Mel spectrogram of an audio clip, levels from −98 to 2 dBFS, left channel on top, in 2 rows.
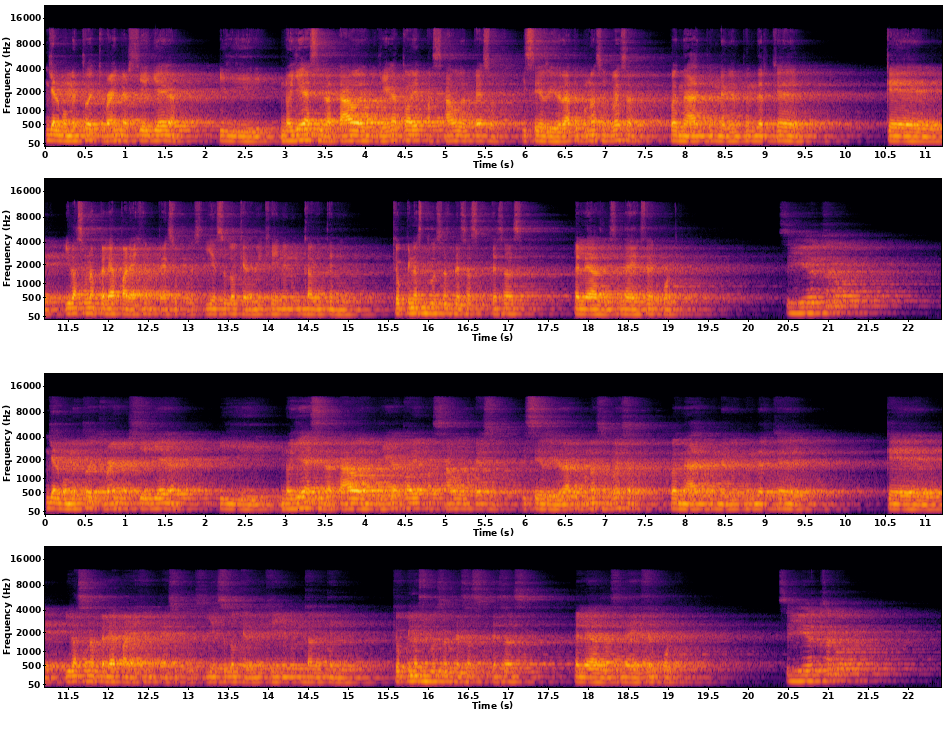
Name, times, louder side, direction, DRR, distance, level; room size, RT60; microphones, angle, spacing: voice 1, 0.0-1.7 2.2-5.7 6.0-7.4 7.8-9.5 10.5-15.0 15.6-17.2 17.8-19.1, left 2 dB, 70° left, 3 dB, 0.7 m, -20 dB
voice 2, 15.7-16.6 20.5-21.2, equal, 70° right, -5 dB, 1.5 m, -27 dB
12.0 x 5.6 x 3.2 m, 2.7 s
head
